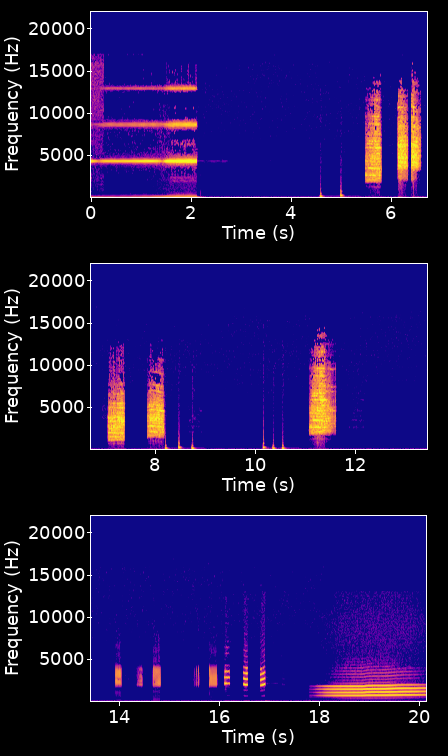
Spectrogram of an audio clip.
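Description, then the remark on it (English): Early synthesizer tones: a steady buzzing drone, then a run of sharp hissy bursts over low thumps, quick stuttering beeps, and finally a loud wavering electronic tone. No voices. “It was also somewhat popular in an academic environment, where its ability to create and modify pure tones offered a fascinating petri dish in which to try out different kinds of sonic experimentation.”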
